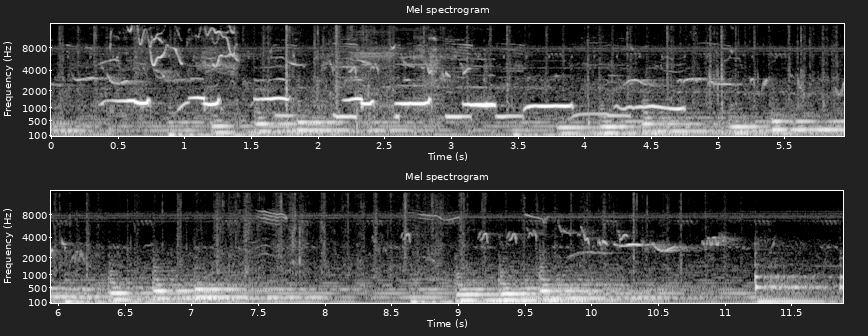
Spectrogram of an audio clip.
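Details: African wild dog (Lycaon pictus) pups give high, squeaky distress calls over music while struggling to keep up with the moving pack. Adults stop for stragglers, and a nearby cheetah hears the calls.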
